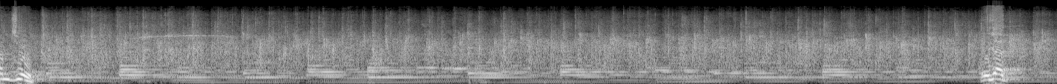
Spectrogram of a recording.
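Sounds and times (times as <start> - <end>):
speech: 0.0 - 0.6, 9.8 - 10.3
congregation clapping and cheering at a worship gathering: 0.0 - 10.5
sustained musical chords: 0.4 - 10.5.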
